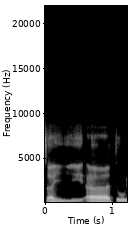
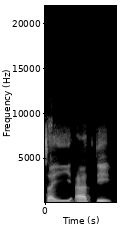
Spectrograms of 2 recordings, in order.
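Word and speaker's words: السيئاتِ: bacanya wa ma taqis sayyiatu yauma idzin faqad rahimtah. Itu salah gitu ya. Harusnya wa ma taqis sayyiati, bukan sayyiatu.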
